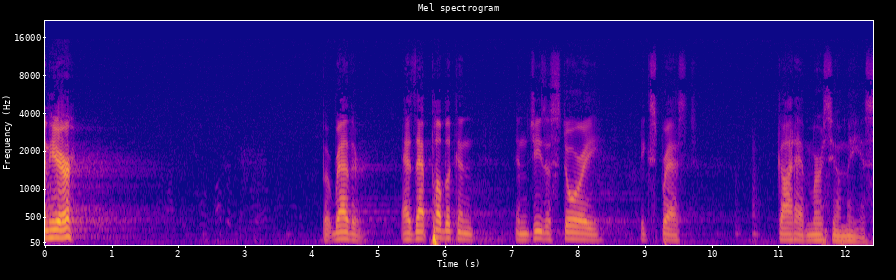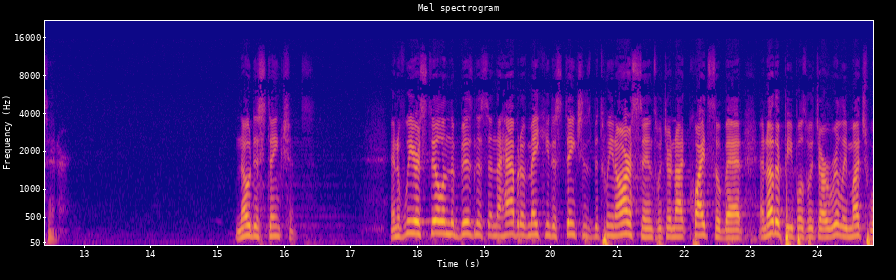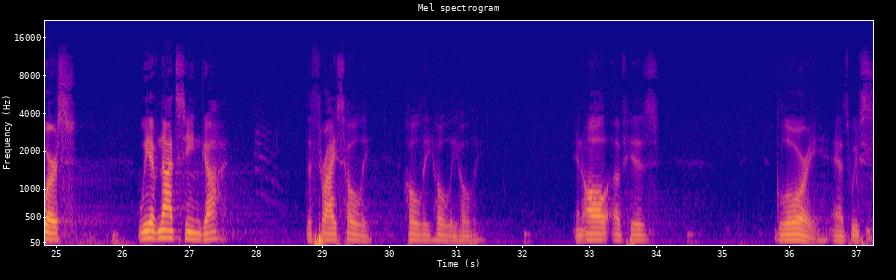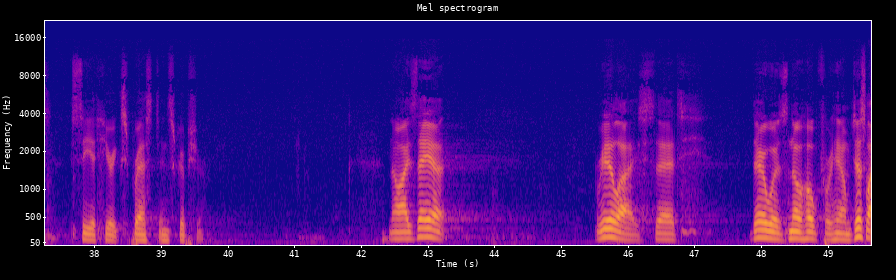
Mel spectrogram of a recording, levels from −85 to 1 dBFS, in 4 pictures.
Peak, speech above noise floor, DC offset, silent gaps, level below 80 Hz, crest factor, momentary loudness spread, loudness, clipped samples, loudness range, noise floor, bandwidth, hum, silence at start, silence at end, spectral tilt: -4 dBFS; 40 dB; under 0.1%; none; -40 dBFS; 22 dB; 20 LU; -23 LUFS; under 0.1%; 14 LU; -62 dBFS; 15.5 kHz; none; 0 s; 0 s; -7 dB/octave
